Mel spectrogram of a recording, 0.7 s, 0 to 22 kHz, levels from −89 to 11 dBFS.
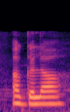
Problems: background sounds at intervals, background conversations at intervals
